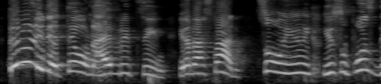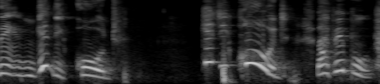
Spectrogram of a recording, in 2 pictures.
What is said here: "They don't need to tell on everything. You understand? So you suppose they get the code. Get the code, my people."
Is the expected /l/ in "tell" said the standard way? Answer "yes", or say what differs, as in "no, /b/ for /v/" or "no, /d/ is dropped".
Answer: no, /n/ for /l/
